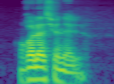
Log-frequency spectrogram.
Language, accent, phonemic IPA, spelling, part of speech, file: French, France, /ʁə.la.sjɔ.nɛl/, relationnel, adjective / noun, LL-Q150 (fra)-relationnel.wav
- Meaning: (adjective) relational; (noun) the social dimension of something; everything related to interpersonal skills, to relationships, to rapport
